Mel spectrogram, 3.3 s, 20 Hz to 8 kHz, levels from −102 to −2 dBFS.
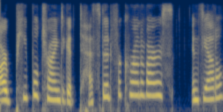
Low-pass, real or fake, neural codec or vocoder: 7.2 kHz; fake; codec, 16 kHz, 4 kbps, X-Codec, HuBERT features, trained on balanced general audio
